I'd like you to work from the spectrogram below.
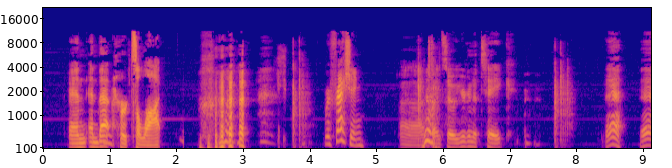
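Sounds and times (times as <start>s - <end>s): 
speech: 0.4s - 7.4s, 8.4s - 9.1s
laughter: 2.4s - 3.1s
dice tumbling onto a tabletop in a tabletop game: 3.7s - 4.1s, 7.6s - 8.0s.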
